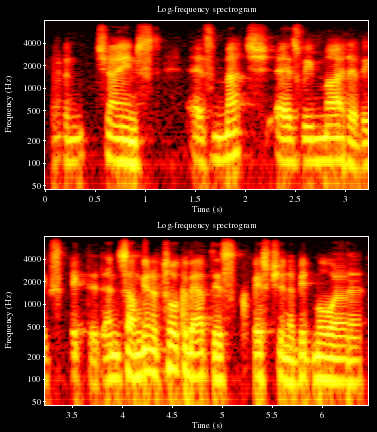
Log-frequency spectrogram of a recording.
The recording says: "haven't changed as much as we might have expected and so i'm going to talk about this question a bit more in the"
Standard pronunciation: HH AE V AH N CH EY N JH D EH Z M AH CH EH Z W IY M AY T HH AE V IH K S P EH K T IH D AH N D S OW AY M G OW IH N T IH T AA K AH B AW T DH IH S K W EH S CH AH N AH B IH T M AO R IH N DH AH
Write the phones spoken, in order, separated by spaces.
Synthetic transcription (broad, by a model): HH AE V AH N CH EY N JH D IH Z M AH CH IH Z W IY M AY T HH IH V IH K S P EH K T IH D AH N S OW AY M G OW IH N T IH T AA K AH B AW T DH IH S K W EH S CH AH N AH B IH T M AO R IH N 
